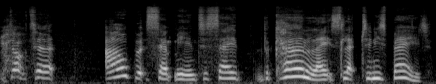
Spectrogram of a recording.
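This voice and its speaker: Young maid, very high bouncy voice, artless and dutiful, dry sound. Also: female voice, expressive, moderate pace, no room sound. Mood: urgent. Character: young, artless, dutiful housemaid with homely speech. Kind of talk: radio drama acting.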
